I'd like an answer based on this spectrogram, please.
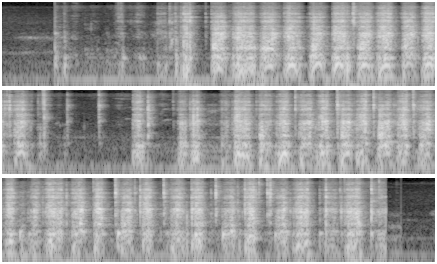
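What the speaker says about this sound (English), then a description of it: "I'm going to get to cutting this out" Hand saw cutting through a wooden blank for a replacement hammer handle, with dense, continuous back-and-forth rasping strokes that begin near two seconds and run steadily close up, pausing briefly around the six-second mark before resuming.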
